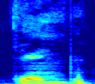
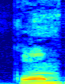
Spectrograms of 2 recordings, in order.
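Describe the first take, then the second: First: The word ends with an audible b sound. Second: The word ends on m, with no b. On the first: The speaker calls it wrong. "बहुत से लोग अभी तक इसको कॉम्ब पढ़ते होंगे" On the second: The speaker calls it right. "कॉम पढ़ा जाता है। बी यहाँ पे साइलेंट होता है।"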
